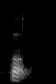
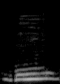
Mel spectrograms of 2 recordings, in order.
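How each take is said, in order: First: A short bare ब, the sound and not the letter name बी. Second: Said in the usual way. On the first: Shown as a demonstration. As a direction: show the class the ब sound. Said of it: "the sound is ब". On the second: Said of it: "जैसे बी बोलते हैं".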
